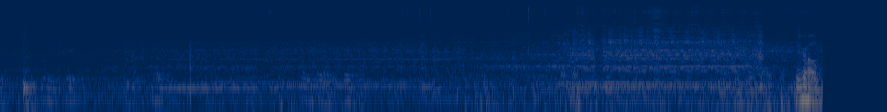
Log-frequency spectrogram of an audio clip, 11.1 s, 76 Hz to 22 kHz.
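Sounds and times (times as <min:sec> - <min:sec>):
computer fan whirring: 0:00.0 - 0:10.3.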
